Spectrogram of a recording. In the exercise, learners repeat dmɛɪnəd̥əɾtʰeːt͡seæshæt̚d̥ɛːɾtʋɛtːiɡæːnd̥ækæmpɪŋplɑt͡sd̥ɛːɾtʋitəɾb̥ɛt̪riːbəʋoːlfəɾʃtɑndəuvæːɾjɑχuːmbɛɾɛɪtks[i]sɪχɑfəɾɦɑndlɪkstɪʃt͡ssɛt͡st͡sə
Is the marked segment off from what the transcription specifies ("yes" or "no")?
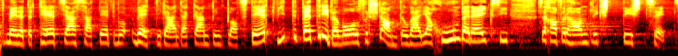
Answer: yes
